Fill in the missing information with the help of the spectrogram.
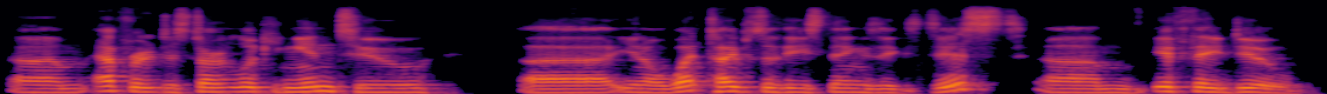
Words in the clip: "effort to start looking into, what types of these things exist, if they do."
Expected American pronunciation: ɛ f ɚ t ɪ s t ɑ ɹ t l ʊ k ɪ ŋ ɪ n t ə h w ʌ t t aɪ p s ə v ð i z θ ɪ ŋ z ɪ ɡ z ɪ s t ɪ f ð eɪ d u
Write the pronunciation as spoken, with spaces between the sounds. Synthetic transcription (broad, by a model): ɛ f ɚ t ɪ s t ɑ ɹ t l ʊ k ɪ ŋ ɪ n t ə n w ʌ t t aɪ p s ə v ð i z θ ɪ ŋ z ɪ ɡ z ɪ s t ɪ f ð eɪ d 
